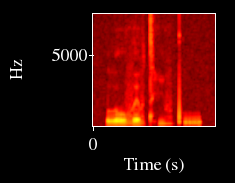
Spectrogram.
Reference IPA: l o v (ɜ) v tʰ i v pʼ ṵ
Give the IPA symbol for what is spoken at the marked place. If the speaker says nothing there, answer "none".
ɛ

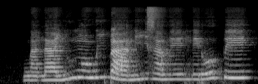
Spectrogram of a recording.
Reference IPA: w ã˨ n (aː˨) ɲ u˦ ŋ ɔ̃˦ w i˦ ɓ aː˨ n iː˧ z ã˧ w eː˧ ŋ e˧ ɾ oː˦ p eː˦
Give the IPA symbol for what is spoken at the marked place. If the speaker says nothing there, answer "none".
aː˨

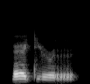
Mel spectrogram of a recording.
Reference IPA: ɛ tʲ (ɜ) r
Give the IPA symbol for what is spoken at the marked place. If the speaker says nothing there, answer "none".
ə˞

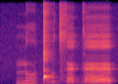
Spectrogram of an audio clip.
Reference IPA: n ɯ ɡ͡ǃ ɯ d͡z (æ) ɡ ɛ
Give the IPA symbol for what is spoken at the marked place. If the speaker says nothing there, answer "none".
ɛ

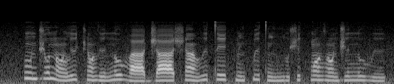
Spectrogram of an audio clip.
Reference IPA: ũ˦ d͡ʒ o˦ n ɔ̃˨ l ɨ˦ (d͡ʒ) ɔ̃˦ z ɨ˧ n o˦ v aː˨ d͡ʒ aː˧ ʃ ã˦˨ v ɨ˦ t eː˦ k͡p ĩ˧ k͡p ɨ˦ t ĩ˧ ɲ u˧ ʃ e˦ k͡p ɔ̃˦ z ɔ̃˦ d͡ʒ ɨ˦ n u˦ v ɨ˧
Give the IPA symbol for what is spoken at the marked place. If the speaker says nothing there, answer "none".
t͡ʃ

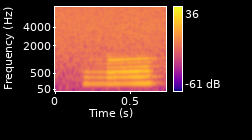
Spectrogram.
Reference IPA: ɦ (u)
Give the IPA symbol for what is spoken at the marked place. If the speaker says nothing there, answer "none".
o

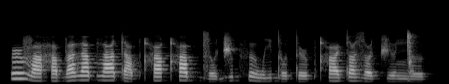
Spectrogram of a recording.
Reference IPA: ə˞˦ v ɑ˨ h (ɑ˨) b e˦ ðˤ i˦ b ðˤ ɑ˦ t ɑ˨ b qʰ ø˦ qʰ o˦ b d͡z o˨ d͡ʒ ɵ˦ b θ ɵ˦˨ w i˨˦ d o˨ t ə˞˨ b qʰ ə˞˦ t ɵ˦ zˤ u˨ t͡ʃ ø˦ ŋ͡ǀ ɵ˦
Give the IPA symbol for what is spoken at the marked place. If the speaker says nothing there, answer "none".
ɑ˨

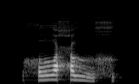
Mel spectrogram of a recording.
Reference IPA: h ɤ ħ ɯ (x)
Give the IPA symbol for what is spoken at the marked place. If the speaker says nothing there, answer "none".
x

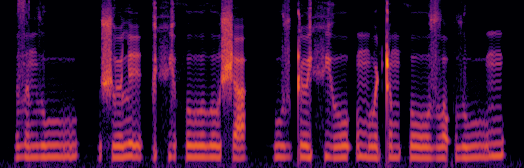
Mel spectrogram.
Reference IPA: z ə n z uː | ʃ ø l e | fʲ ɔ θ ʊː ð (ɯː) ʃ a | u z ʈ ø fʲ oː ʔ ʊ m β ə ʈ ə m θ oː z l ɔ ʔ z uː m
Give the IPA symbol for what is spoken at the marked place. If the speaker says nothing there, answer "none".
ʊː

